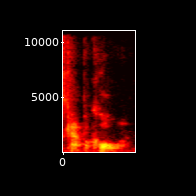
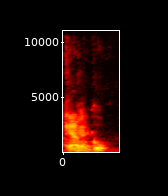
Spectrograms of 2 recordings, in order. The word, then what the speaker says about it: capicola: It's not gabagool. And you don't even, if you say it right, if you say it Brooklyn, now it's not Italian by any means, because in Italy it's capicola. Yeah, they're gonna look at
